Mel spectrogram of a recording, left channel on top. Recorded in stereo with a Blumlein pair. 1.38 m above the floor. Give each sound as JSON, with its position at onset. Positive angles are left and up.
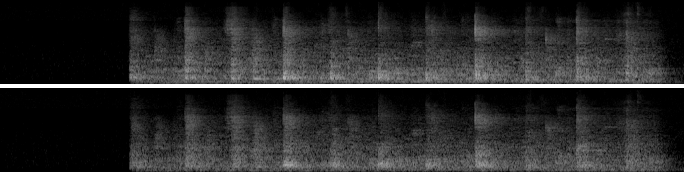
{"t": 1.3, "sound": "footsteps", "azimuth_deg": 70, "distance_m": 5.5}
